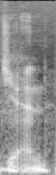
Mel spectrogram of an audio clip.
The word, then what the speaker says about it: Jinn: It's actually spelled with a D. It's like Djinn. – Jinn. – But you say it Jinn.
